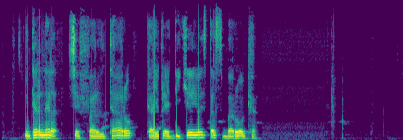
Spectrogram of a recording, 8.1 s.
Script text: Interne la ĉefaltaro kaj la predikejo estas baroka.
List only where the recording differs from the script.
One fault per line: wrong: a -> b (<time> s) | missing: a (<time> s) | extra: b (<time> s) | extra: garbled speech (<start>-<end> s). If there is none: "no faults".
missing: la (3.1 s)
